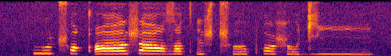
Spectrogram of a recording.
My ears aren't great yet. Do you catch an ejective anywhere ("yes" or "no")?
yes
